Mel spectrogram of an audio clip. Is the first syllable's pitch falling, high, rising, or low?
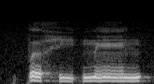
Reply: falling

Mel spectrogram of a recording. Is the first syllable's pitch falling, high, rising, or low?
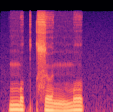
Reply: rising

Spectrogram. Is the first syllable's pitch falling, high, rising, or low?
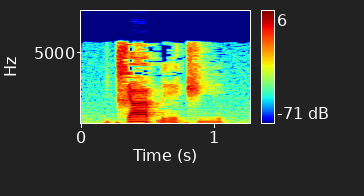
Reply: high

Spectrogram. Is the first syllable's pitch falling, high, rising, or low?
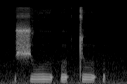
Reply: high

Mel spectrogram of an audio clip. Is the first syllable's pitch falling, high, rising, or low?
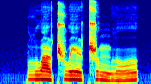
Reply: falling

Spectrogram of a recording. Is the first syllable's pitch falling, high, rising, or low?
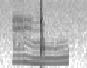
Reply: falling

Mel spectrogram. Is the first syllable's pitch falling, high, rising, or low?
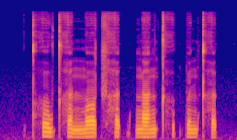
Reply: low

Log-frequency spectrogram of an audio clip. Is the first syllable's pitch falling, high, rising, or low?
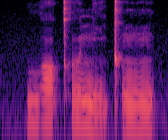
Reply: high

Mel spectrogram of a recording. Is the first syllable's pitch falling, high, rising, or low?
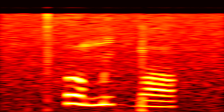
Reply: falling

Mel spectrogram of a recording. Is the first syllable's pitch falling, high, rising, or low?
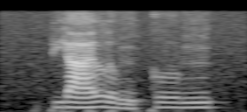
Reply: rising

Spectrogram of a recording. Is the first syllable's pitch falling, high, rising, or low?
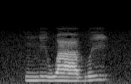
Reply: low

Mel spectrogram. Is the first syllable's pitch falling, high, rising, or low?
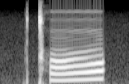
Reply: rising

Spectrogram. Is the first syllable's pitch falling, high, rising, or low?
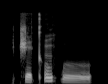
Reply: low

